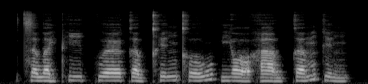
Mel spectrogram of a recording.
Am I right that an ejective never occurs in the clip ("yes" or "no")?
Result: yes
